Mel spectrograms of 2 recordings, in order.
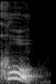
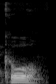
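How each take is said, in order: First: It is said with impressed, enthusiastic pitch. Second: It is said with flat, unimpressed pitch. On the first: The thing is truly admired. "if you're really impressed by something" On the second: The thing is not admired at all. "if you're not impressed at all"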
